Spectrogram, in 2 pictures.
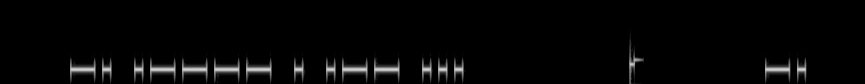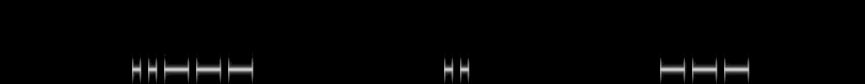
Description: Morse code, heard as a keyed tone, about 15 wpm, spaced as for 7 wpm, 700 Hz. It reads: N1EWS N2IO
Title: USA Call Signs - 5 Characters - 8x Character Spacing - 15wpm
